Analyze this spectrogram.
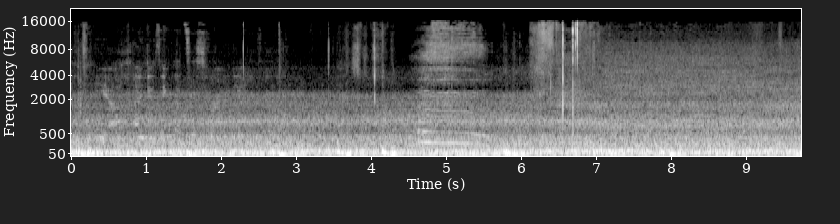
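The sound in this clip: A manual-transmission car being driven, heard as a steady, low engine and road drone that holds evenly throughout, with faint brief noises over it.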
